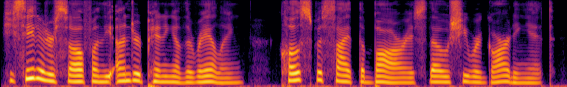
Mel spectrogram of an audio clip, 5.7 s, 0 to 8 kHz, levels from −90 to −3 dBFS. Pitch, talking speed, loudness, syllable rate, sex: 195 Hz, 200 wpm, -17 LUFS, 5.8 syllables/s, female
